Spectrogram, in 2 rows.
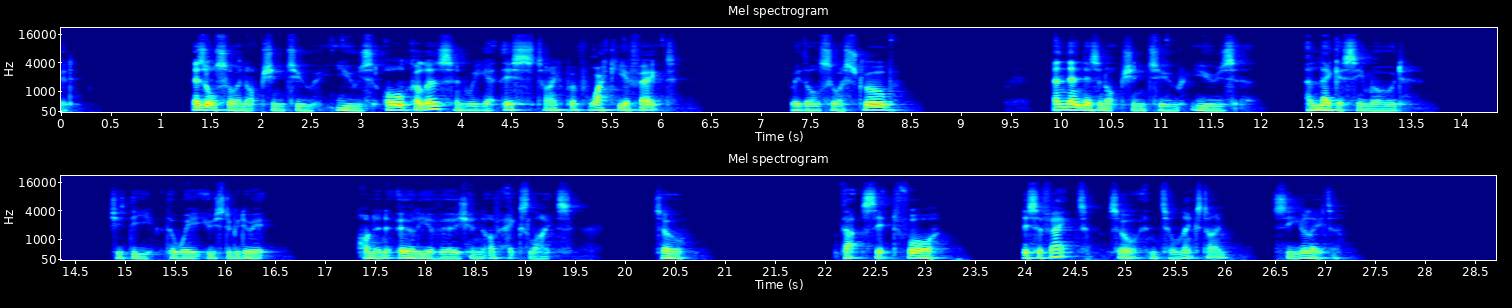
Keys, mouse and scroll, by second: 2.7 click, 5.6 click, 7.6 click, 9.8 click, 10.9 click, 13.9 click, 28.6 click.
